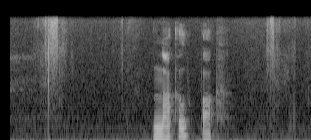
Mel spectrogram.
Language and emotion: Russian, neutral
